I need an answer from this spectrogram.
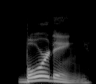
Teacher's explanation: Boarding has stress on board, boarding. The ing is softer.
